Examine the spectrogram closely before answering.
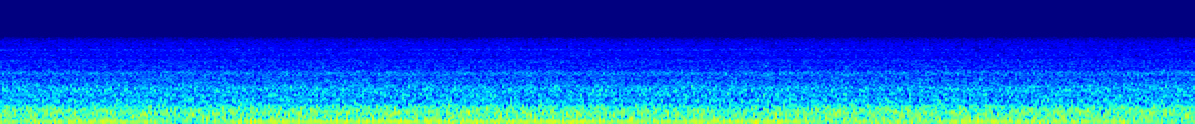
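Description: Steady rushing noise of a flowing river, with a constant low rumble underneath.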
